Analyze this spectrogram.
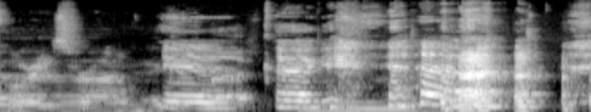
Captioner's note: laughter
